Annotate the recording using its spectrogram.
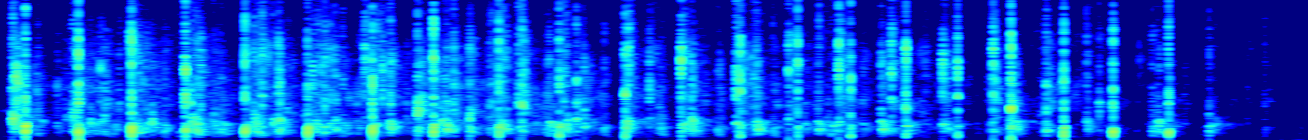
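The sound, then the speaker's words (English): Men and boys in an audience applaud the women, a steady stream of overlapping claps with sharp individual hand-claps standing out, continuing evenly for several seconds at a fairly soft level with no talking. “So men, boys, let's give our ladies a round of applause.”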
